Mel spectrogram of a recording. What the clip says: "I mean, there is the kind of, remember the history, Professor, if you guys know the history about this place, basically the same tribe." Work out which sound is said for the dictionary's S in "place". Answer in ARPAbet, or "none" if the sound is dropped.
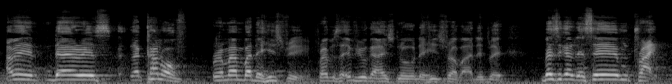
none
